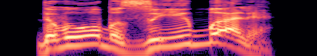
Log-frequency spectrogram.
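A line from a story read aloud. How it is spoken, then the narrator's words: Angry bark. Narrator (Russian): рявкнул Кэмерон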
